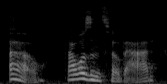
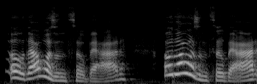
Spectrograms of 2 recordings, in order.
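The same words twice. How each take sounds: First: Understated realization, lifting at the end; mild relieved surprise. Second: Louder, brighter realization; growing relieved surprise. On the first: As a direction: discover it was fine, tentatively. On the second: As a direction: say it with growing confidence. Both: Acted. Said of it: "it's over and you're like".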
